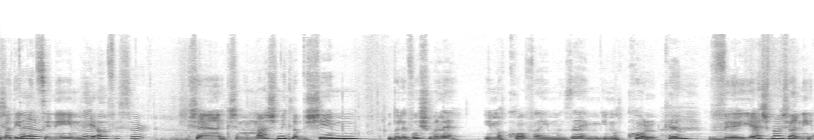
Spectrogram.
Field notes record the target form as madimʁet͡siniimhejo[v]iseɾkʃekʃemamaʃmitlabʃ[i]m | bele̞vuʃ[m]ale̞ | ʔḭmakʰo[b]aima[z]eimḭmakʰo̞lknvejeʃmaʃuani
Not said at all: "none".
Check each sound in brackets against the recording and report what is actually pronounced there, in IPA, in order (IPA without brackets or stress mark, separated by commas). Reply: f, i, m, v, z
